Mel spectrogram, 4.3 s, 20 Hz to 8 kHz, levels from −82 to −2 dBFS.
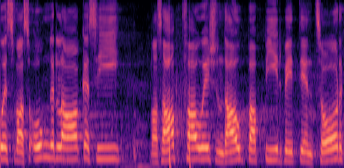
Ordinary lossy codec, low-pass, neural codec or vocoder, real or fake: none; none; none; real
